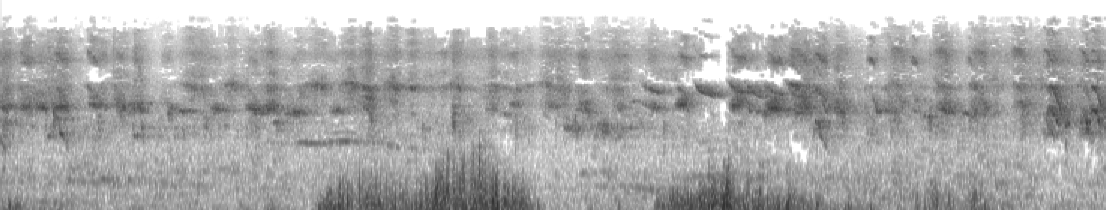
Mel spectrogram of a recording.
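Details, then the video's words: Blackbirds making quite a racket in Miami, Florida, squawking and chirping in a constant high chorus, broken by two loud low rushing bursts of background noise. "Miami, Florida up-close - blackbirds squawking"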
